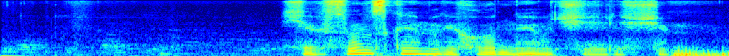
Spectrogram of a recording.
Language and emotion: Russian, sad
